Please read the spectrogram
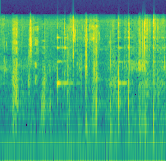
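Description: Close-miked wet chewing and lip-smacking in quick, irregular clicks, with a couple of light taps of chopsticks against the bowl.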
